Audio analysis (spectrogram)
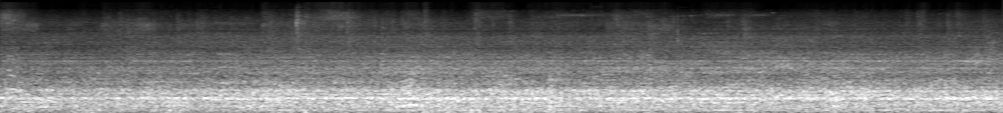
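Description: Mumbai Central to Hapa Duranto Express running through Surat station, a constant loud rumble and rattle of the coach heard from inside, steady with no pauses.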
